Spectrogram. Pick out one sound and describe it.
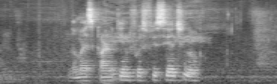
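A big cat growls loudly up close.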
